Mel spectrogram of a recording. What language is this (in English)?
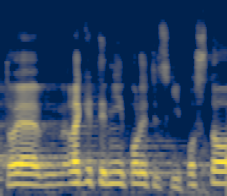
Czech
